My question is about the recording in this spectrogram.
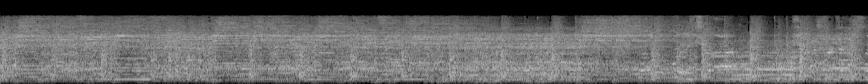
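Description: Punk rock band playing live: distorted electric guitars, bass guitar and drum kit, loud and dense, with the bottom end thin as heard on a handheld camera's microphone.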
